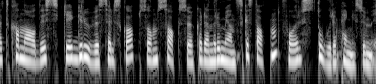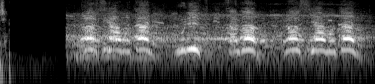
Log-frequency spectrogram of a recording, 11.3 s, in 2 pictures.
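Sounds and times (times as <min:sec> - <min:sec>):
speech: 0:00.0 - 0:05.9
protest crowd chanting slogans: 0:06.6 - 0:11.2.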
